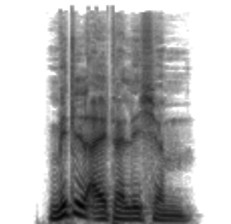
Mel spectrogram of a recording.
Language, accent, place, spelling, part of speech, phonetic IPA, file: German, Germany, Berlin, mittelalterlichem, adjective, [ˈmɪtl̩ˌʔaltɐlɪçm̩], De-mittelalterlichem.ogg
- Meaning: strong dative masculine/neuter singular of mittelalterlich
